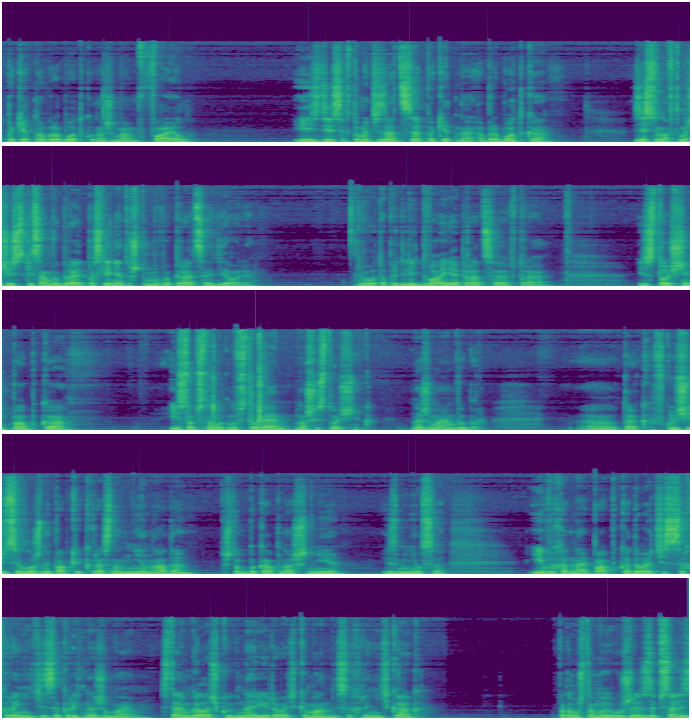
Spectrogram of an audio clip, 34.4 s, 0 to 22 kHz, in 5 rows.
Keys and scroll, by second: 15.7 ctrl+v, 16.2 Return.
